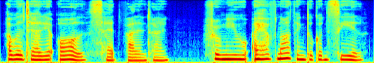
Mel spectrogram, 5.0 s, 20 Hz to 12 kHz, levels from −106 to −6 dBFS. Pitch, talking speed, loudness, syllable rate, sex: 215 Hz, 170 wpm, -17 LUFS, 4.7 syllables/s, female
